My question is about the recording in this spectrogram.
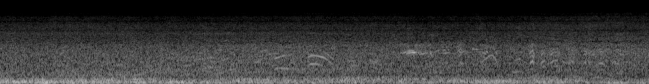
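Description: Beach ambience: a steady rumble of wind on the microphone and breaking surf, with faint distant voices and calls from people on the beach.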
